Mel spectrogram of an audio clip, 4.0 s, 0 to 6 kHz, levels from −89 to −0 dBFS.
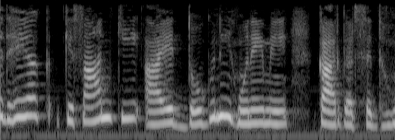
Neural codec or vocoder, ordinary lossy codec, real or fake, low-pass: vocoder, 44.1 kHz, 128 mel bands every 256 samples, BigVGAN v2; none; fake; 5.4 kHz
